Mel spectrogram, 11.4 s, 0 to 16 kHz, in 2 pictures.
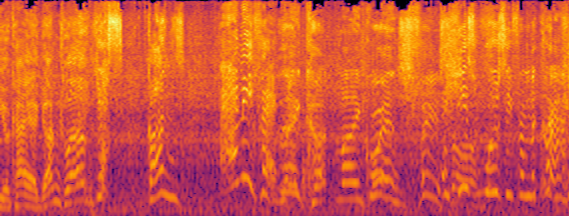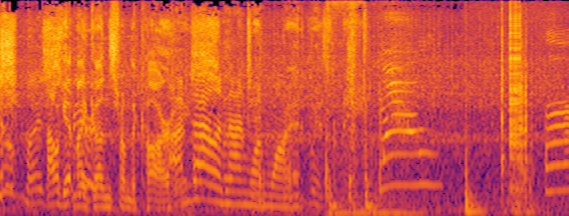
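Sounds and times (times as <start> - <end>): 
speech: 0.0 - 9.2
sharp thumps: 8.9 - 11.2
cats meowing: 9.2 - 10.3, 11.1 - 11.3.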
